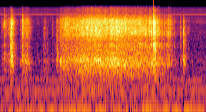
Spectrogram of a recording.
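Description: A knitting machine carriage slides across a row of stitches, giving a close, rushing mechanical swish preceded and followed by a few light clicks and clatters.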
